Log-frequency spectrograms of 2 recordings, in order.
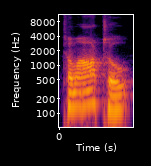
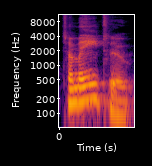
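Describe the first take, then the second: First: The middle vowel is an open 'ah' sound. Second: The middle vowel is an 'ay' sound. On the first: "ಟೊಮಾಟೊ ಅಂತ British ಇಂಗ್ಲೀಷಲ್ಲಿ" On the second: "ಒಂದು American English"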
